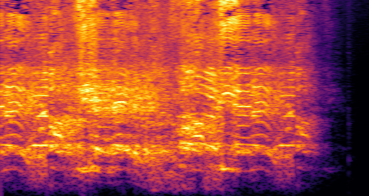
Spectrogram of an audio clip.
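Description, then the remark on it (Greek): A crowd of voices shouting and yelling together to be allowed to play, in a loud, continuous roar for about three seconds, with overlapping high-pitched cries, before it cuts off into silence. “Και να ησυχάσω και αυτού εδώ πέρα που φωνάζουν να παίξουν”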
